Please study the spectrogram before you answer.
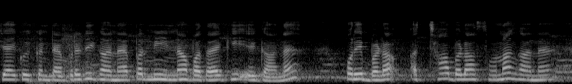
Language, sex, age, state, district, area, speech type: Dogri, female, 30-45, Jammu and Kashmir, Jammu, rural, spontaneous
